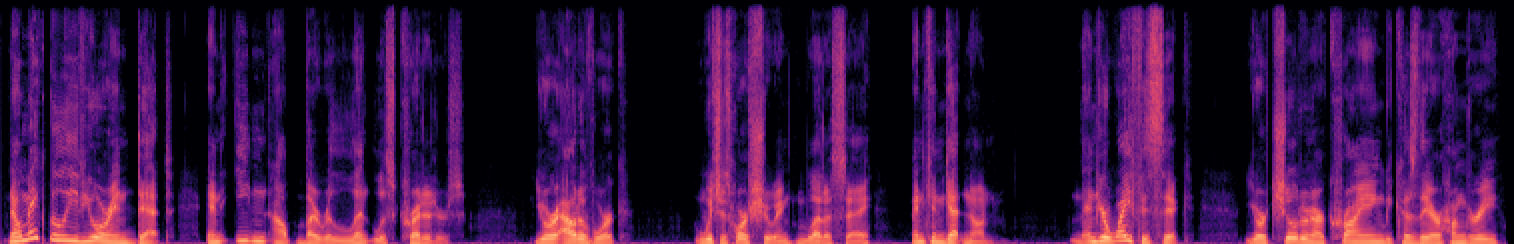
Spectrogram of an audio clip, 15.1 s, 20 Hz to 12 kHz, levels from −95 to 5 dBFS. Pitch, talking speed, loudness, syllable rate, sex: 150 Hz, 160 wpm, -19 LUFS, 5.1 syllables/s, male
